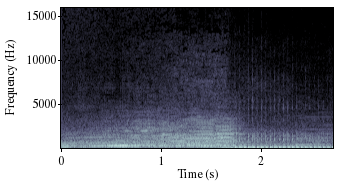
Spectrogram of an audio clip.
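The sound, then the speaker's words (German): Several nervous cows low loudly, long drawn-out moos overlapping, followed by a steady low rumbling pulse as the calls trail off. “Die stolze Gehörnte hat ihre Artgenossinnen angesteckt. Nervosität breitet sich aus.”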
